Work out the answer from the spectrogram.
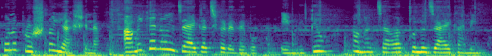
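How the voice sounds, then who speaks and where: A woman as a high-voiced, feisty village wife. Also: very animated, fast, music in the background. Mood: indignant. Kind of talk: cartoon folk-tale acting.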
